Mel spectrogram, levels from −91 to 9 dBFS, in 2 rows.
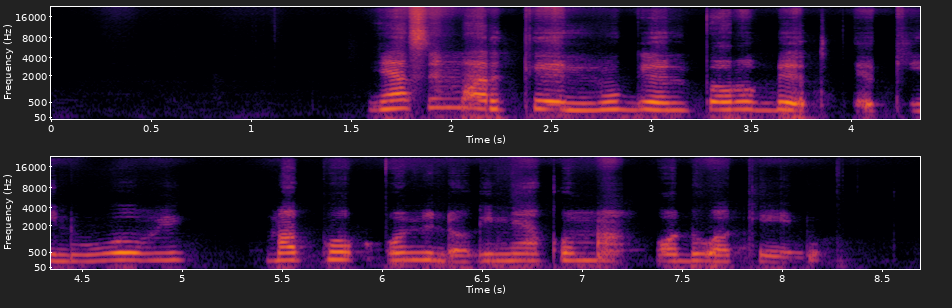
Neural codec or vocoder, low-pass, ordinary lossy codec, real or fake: codec, 44.1 kHz, 2.6 kbps, DAC; none; none; fake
